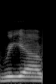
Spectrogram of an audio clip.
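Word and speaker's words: rya: the front and so it's like a shag rug it's got a lot of texture to it um it's pronounced Ria Ria my mother-in-law taught me to say Ru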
